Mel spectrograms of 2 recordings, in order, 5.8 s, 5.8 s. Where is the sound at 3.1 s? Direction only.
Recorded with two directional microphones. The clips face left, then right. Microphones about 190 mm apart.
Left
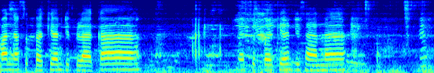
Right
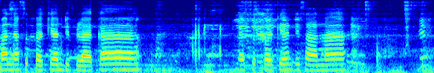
60° right (ahead or behind).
